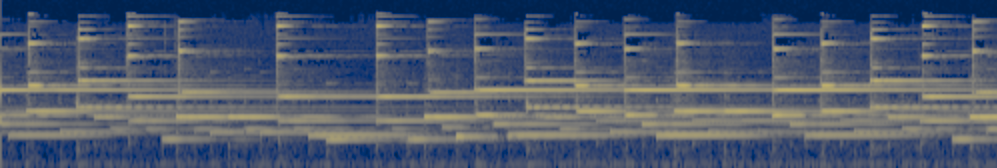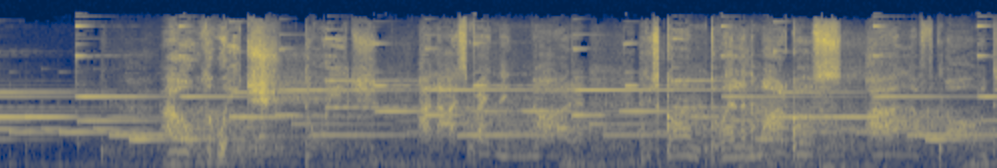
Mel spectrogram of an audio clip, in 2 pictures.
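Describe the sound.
A delicate, repeating celesta and bell melody chimes alone at first, then dense whispering voices and harsh, noisy layers crowd in around the halfway point, making it eerie and unsettling.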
